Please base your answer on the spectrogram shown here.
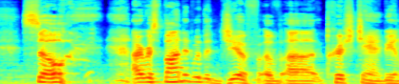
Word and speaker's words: GIF: I don't say GIF. I say GIF with a hard G.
